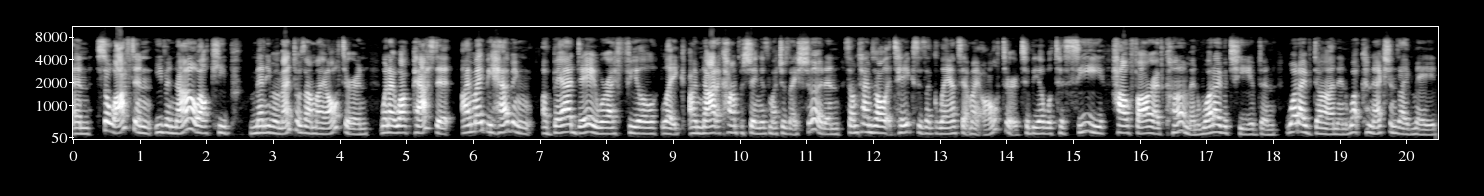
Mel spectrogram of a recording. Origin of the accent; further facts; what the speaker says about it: United States; growing up in America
